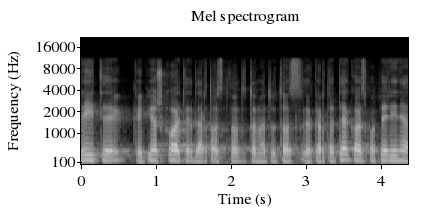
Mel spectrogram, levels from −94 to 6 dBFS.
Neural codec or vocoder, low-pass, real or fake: none; 10.8 kHz; real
